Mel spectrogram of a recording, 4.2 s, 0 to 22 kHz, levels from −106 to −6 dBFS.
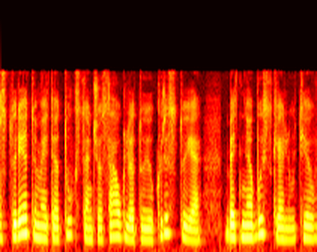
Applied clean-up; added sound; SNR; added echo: none; none; none; none.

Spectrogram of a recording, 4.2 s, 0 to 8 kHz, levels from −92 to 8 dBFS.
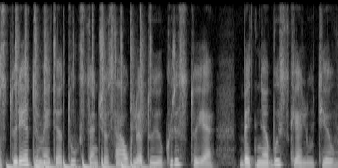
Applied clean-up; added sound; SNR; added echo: none; Drum kit; 3 dB; none.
